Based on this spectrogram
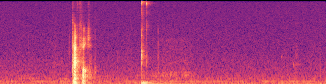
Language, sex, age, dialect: Faroese, male, 15-35, Suðurstreymoy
